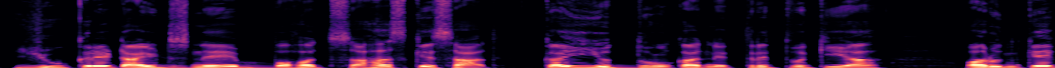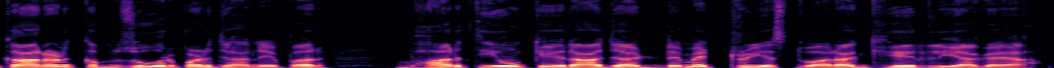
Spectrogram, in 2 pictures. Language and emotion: Hindi, neutral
